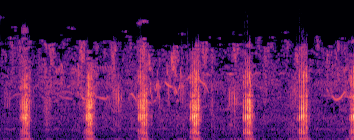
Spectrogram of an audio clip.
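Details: Common tsessebe giving short, harsh grunting calls repeated at a steady pace, about two per second, each a broad burst with a low base and a bright upper edge.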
